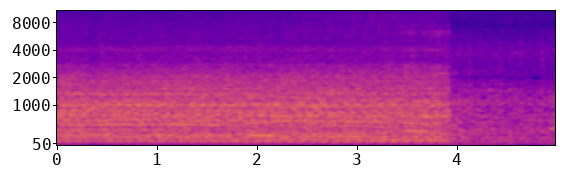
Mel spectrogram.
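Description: A heavy truck engine rumbles loudly close by.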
